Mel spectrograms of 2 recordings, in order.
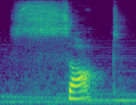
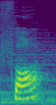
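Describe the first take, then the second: First: The word begins with an s sound. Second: The word begins with a th sound. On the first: The speaker calls it wrong. "switching an S and a T H sound, sought" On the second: The speaker calls it right. "instead of thought"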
